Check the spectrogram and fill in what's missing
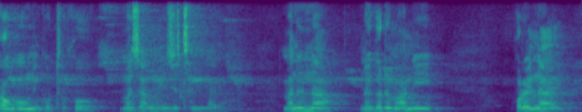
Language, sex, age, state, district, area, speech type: Bodo, male, 45-60, Assam, Chirang, rural, spontaneous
